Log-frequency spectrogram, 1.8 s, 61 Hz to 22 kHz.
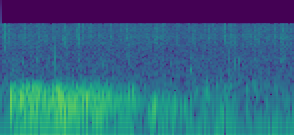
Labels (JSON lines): {"label": "biophony, growl", "recorder": "SoundTrap 600 or HydroMoth"}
